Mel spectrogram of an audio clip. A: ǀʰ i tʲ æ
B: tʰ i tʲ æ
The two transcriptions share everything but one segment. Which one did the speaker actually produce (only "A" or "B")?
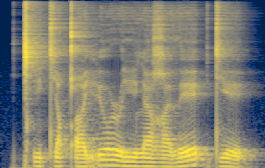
A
